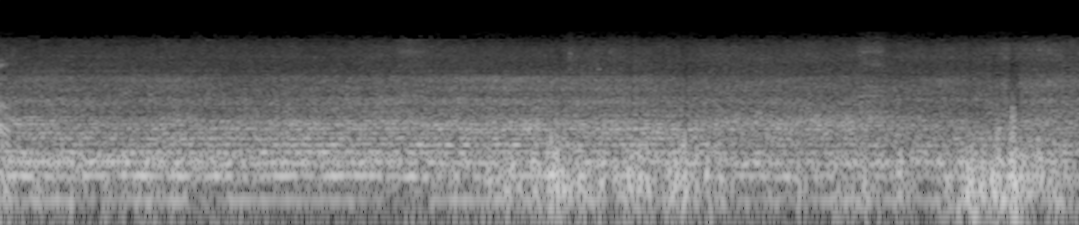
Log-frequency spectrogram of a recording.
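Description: Steady hum of an aircraft's engines as the plane taxis slowly before take-off, a constant low drone with noise over it and no change in pitch.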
